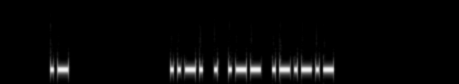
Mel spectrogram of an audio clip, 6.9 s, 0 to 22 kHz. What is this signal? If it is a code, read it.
Morse code, heard as a keyed tone, about 22 wpm, 700 Hz. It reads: A FEW.
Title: 4x Word-Spacing - Sentences from Top 300 Words - 22wpm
